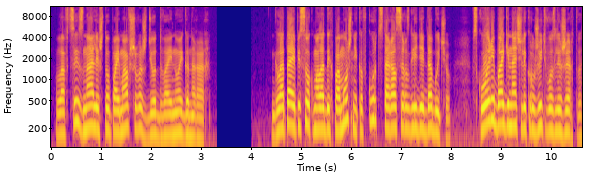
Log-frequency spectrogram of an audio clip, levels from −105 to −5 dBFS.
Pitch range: 175-270 Hz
